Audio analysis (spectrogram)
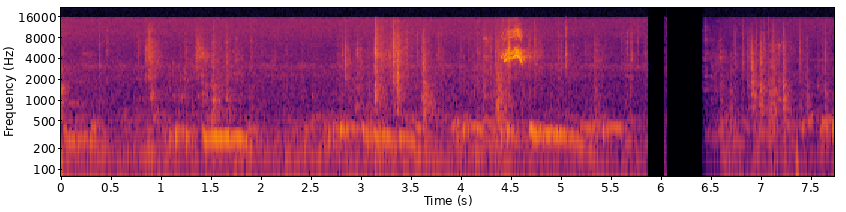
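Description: Pigeons coo repeatedly in low, throaty bursts while pecking at peanuts, the calls overlapping in an irregular rhythm close by, with faint rustling and a brief dropout near the end.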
